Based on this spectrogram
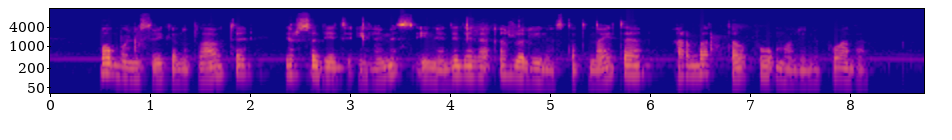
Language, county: Lithuanian, Panevėžys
